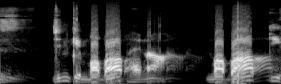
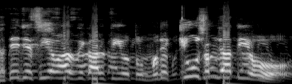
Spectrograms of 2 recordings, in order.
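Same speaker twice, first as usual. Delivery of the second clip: mocking son's retort; 10 semitones higher, 3 dB quieter than usual. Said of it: "ماں کو کہتا تھا".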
